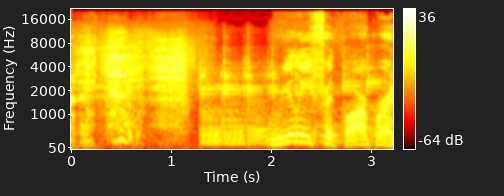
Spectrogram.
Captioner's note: nervous chuckle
